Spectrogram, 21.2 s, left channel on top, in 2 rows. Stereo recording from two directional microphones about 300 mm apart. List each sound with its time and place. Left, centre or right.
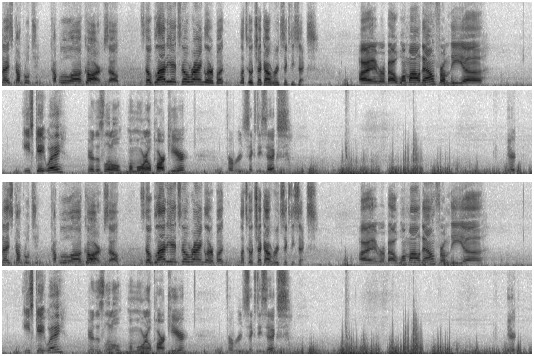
0.0 s speech: centre
11.0 s speech: centre
17.3 s a sound: centre
20.7 s speech: centre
